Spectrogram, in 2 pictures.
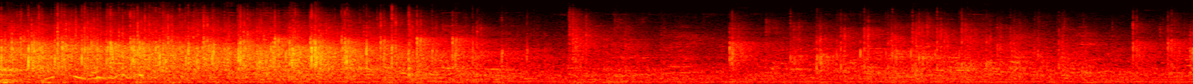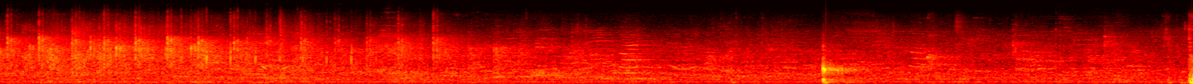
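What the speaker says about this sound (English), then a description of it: "Round of applause." Audience applause at an event, a broad burst of clapping that swells and fades twice over the span, with a steady low hum underneath and a sharp knock near the end.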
